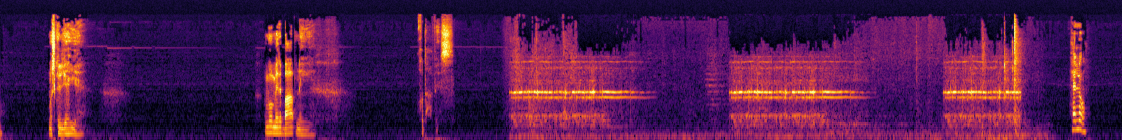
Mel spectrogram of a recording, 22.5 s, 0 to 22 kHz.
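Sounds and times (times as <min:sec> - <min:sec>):
faint room noise: 0:00.0 - 0:22.4
speech: 0:01.0 - 0:01.8, 0:05.3 - 0:06.4, 0:08.4 - 0:09.1, 0:21.4 - 0:21.8
telephone ringing with a steady electronic trill: 0:10.2 - 0:13.2, 0:14.6 - 0:17.6, 0:18.8 - 0:20.6.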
